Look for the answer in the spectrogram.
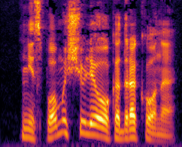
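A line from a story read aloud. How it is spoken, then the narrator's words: Sharp question. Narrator (Russian): резко спросил он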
